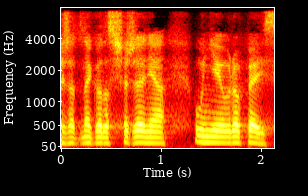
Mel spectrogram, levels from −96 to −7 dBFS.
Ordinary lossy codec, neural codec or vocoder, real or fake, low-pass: none; codec, 24 kHz, 0.9 kbps, DualCodec; fake; 7.2 kHz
